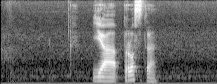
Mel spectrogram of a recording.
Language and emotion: Russian, neutral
